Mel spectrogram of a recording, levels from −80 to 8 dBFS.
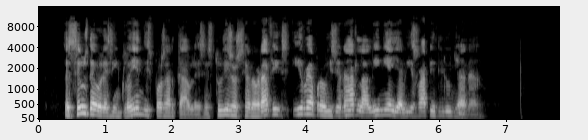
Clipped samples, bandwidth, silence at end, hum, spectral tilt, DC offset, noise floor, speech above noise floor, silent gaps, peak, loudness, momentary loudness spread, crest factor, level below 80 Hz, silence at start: under 0.1%; 11 kHz; 1.2 s; none; -4.5 dB/octave; under 0.1%; -82 dBFS; 61 dB; none; -2 dBFS; -21 LUFS; 11 LU; 20 dB; -68 dBFS; 0.4 s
